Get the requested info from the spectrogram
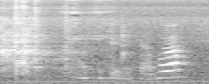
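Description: Curtain fabric rustling as the curtain is lifted down from its rod, fading out about half a second in. A few faint spoken syllables come near the end.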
